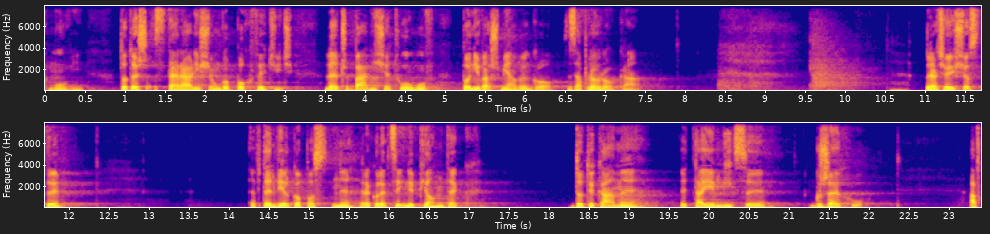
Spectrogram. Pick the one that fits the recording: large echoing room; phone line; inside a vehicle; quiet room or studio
large echoing room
